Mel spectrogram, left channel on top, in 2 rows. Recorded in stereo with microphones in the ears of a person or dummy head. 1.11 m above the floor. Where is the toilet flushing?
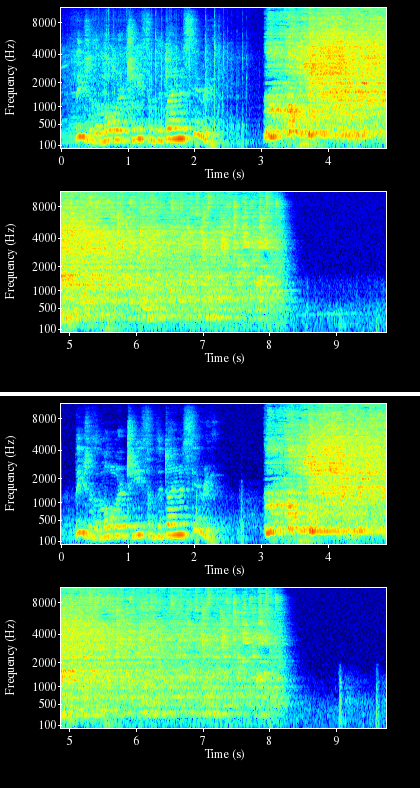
15° right (ahead or behind), 2.5 m.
